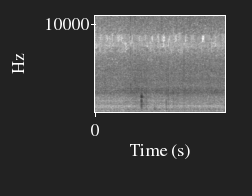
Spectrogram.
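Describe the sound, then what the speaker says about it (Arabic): Onion dropped into hot oil in a pan, frying with a constant close sizzle and a few faint clicks of a utensil, no voices. "بنحط البصل شفتوا نطرت عليه يصير حار"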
